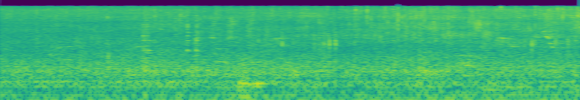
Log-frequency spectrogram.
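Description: Dheki shak (fiddlehead fern greens) sizzling in hot oil in a kadai just after being added, a steady frying hiss with a few light ticks.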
